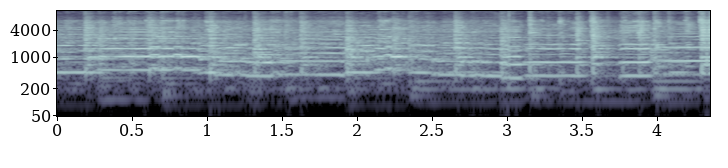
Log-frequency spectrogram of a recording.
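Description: Live traditional Middle Eastern-style ensemble music: a soprano saxophone plays a melody of held notes that steps down and climbs back, over a plucked lute and sharp plucked or struck notes throughout.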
